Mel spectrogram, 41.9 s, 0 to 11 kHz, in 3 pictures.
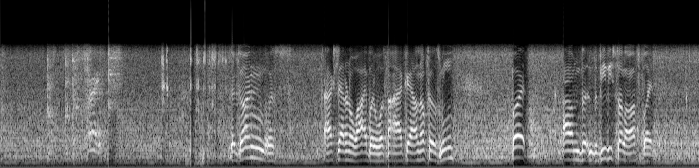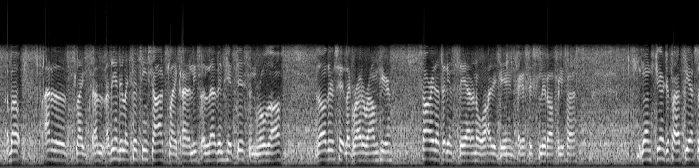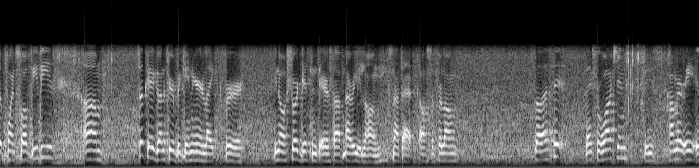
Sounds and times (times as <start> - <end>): Speech: 1.7 - 2.2, 4.6 - 5.8, 6.4 - 9.1, 10.2 - 10.6, 11.2 - 13.1, 14.0 - 19.7, 20.3 - 25.6, 26.7 - 30.1, 30.7 - 37.2, 38.6 - 41.9.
